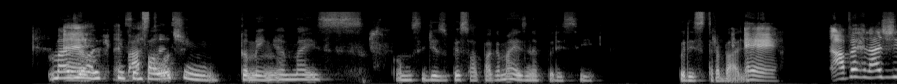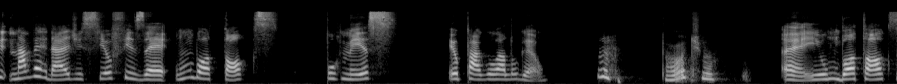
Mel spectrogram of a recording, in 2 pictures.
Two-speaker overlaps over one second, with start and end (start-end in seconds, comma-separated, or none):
0.6-1.9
